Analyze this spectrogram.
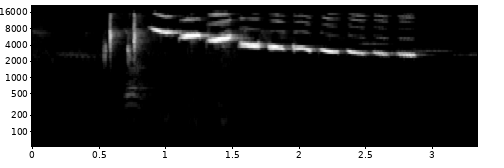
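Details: Brown-chested jungle flycatcher in a cage, singing open-beaked to prompt other birds of its kind to answer. After a few clicks, about ten pure whistled notes fall steadily in pitch, roughly two and a half per second.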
